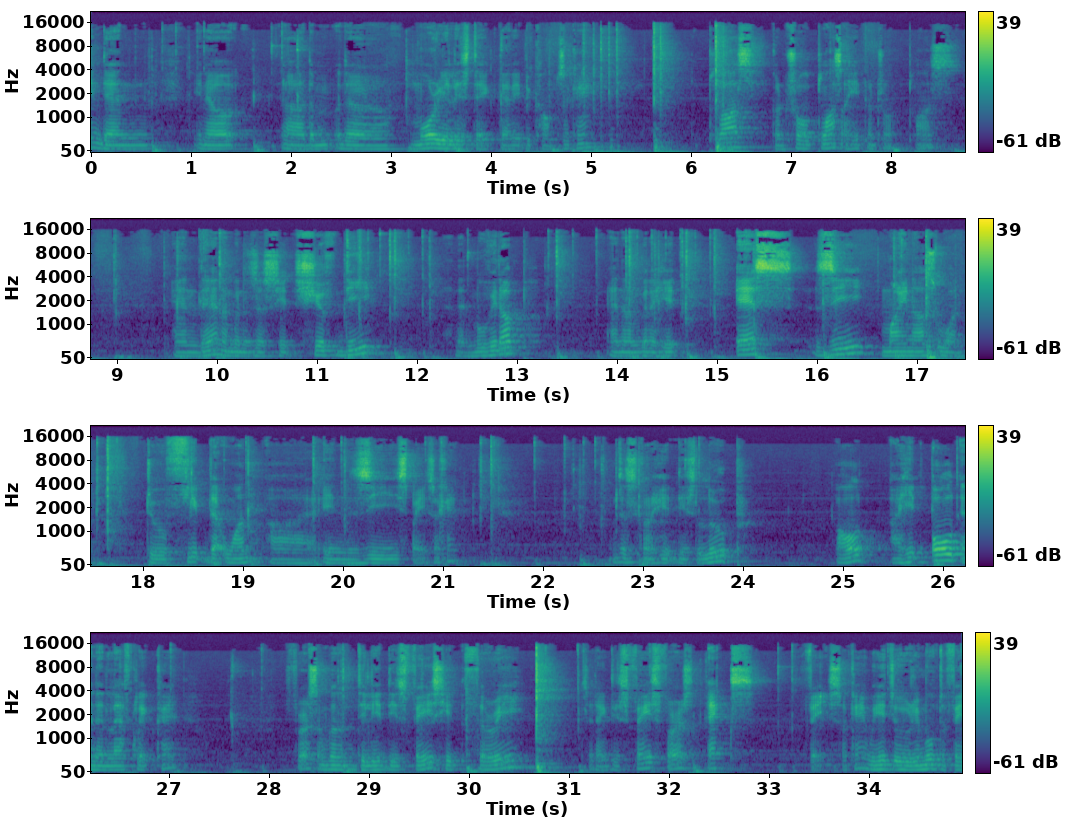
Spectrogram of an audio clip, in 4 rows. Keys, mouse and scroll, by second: 0.7 shift+middle click, 3.1 2, 3.6 alt+middle click, 4.7 ctrl+KP_Add, 4.9 ctrl+KP_Add, 5.1 ctrl+KP_Add, 5.5 ctrl+KP_Add, 6.1 ctrl+KP_Add, 11.3 shift+d, 11.8 shift+middle click, 12.5 click, 13.5 shift+middle click, 14.1 shift+middle click, 14.7 shift+middle click, 15.3 s, 18.7 ctrl+middle click, 19.8 shift+middle click, 20.6 middle click, 21.4 middle click, 22.3 shift+middle click, 23.3 alt+middle click, 26.5 middle click, 27.9 middle click, 29.9 3, 31.1 middle click, 32.1 x, 33.5 middle click, 34.5 middle click.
